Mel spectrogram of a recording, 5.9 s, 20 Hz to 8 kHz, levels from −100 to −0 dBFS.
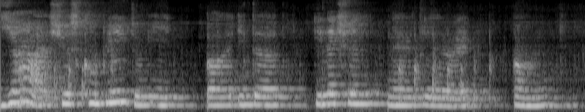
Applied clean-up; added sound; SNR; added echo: neural separator model SepFormer DNS4.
